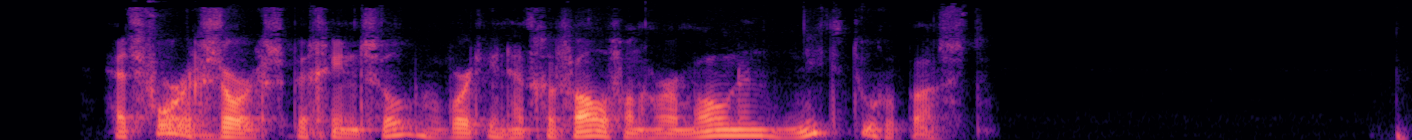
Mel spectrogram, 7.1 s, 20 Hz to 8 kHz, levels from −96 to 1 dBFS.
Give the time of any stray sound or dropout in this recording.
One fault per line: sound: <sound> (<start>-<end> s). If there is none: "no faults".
no faults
